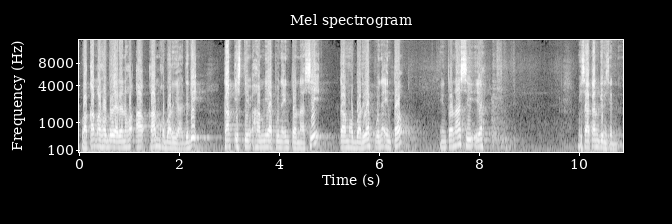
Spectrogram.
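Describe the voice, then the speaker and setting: A man teaching Arabic grammar, with a rather high voice for a man. He explains patiently, repeats each term, and asks questions that he answers himself. His voice trails off in a long reverb. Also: normal speed, long pauses. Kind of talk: online Arabic grammar lesson.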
